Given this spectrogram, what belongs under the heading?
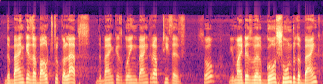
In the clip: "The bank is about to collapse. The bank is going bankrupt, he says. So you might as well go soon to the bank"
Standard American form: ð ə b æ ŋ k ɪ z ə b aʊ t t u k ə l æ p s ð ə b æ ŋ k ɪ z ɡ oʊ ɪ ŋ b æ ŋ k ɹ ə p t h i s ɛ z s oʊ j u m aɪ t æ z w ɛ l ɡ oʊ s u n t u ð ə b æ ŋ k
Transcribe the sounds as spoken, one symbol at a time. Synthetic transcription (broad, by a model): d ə b æ ŋ k ɪ z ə b aʊ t t u k ə l æ p s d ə b æ ŋ k ɪ z ɡ oʊ ɪ ŋ b æ ŋ k ɹ ə p t h i s ɛ z s oʊ j u m aɪ t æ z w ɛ l ɡ oʊ s u n t u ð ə b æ ŋ k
